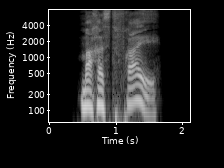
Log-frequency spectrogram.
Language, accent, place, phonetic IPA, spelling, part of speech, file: German, Germany, Berlin, [ˌmaxəst ˈfʁaɪ̯], machest frei, verb, De-machest frei.ogg
- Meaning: second-person singular subjunctive I of freimachen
